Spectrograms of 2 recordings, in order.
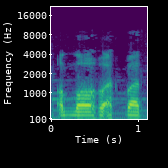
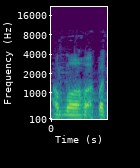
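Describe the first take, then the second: First: It is said slowly and carefully. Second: It is said quickly and hurriedly.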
